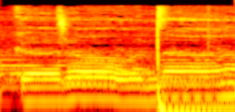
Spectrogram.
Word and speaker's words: करो ना: करो ना एहतियात करो सो प्यार करो ना which is not me mispronouncing Corona, but it's K-A-R-O-N-A.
